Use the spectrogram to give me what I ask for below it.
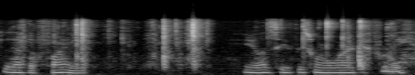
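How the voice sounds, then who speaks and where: Playing a tabletop baseball game indoors, this man provides casual play-by-play and thinks aloud as he goes. He speaks at a moderate pace in a medium-pitched voice with lively intonation, and the lo-fi recording is muffled, with faint noise and clicks.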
